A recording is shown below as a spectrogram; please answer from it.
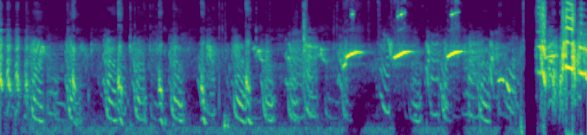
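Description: A partridge gives a fast run of harsh, scratchy notes, about four a second, with a few thin whistled notes mixed in over a low steady hum.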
